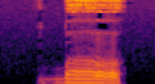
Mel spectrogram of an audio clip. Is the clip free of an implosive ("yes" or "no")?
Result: no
